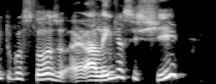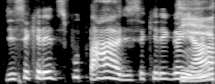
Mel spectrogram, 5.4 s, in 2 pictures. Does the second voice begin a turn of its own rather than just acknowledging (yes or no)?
yes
